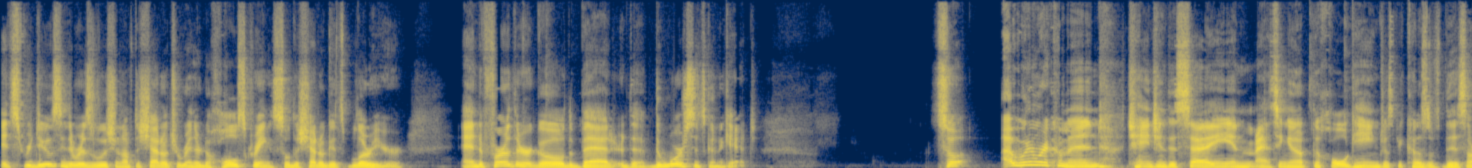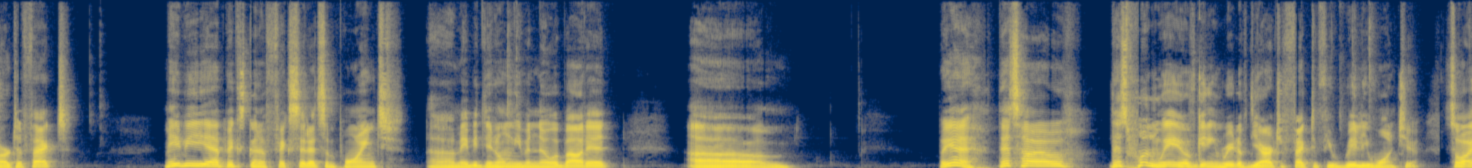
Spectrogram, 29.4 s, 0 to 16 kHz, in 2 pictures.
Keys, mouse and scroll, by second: 3.2-13.5 right drag, 3.3 s, 5.4 w, 15.5 click, 17.3 click, 18.4 click, 19.7 click, 25.9 click, 27.8-29.1 typing, 27.9-29.4 right drag.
